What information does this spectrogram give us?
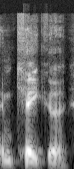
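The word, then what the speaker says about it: mkeka: ma right everything is in kisuahily and it's pronounced mka and when you have a quanza display when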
